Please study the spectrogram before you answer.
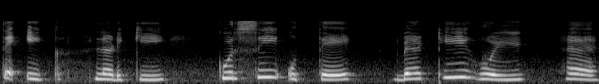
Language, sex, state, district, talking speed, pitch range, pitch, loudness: Punjabi, female, Punjab, Kapurthala, 80 wpm, 225-260 Hz, 245 Hz, -17 LUFS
